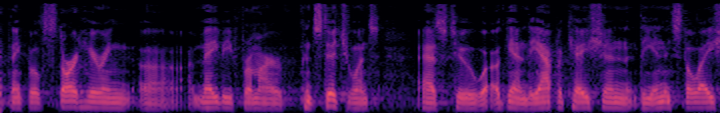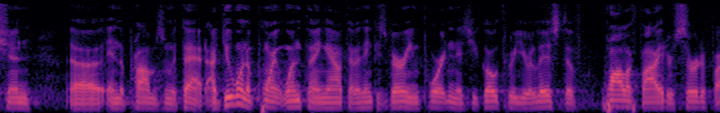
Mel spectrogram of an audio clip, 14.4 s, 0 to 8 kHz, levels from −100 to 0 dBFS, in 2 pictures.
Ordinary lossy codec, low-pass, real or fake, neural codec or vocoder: MP3, 32 kbps; 7.2 kHz; real; none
